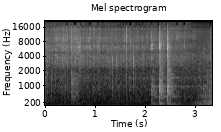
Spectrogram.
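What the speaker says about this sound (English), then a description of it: "so I'm adding my spinach" Fresh spinach dropped into a hot pan: a faint background sizzle swells into louder crackling and hissing as the leaves land, with a couple of sharp knocks of a utensil, close by.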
